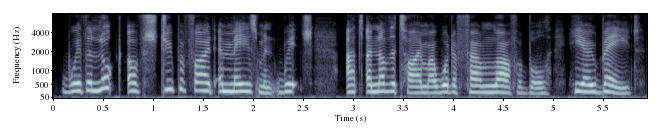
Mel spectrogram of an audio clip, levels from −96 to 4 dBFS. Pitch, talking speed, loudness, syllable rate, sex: 245 Hz, 170 wpm, -16 LUFS, 5.3 syllables/s, female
